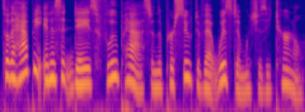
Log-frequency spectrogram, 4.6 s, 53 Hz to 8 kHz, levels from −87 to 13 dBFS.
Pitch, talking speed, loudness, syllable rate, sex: 190 Hz, 210 wpm, -20 LUFS, 5.2 syllables/s, female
